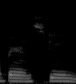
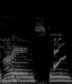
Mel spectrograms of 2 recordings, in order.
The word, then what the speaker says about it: Berenstain: baron stain bears or berenstein bears sorry what the berenstain bears is it berenstein or berenstain i've always heard it been pronounced berenstein please shut up anyways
